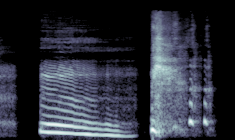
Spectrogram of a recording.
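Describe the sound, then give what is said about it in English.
A single drawn-out human yawn, a voiced groan sliding downward in pitch for over a second, then a breathy exhale and a couple of short quiet vocal sounds. Fairly loud, with no speech. “And in this case, more empathy means more catchy yawns.”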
